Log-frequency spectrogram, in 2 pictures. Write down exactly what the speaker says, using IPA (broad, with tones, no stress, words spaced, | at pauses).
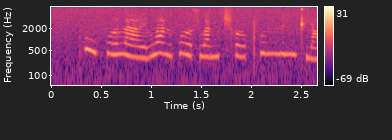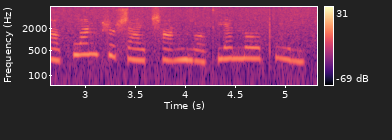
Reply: pʰu˥˨fɤ˨˦ la˨˩ɪ̯lwɑ˥˨ŋ pɤ˥˨swa˨˦nʈ͡ʂʰɤ˨˦pʰu˦ n̪i˦ŋt̪ʰjɑ˨˩ʊ̯ pʰwɑ˦ŋʈ͡ʂu˨ ʂa˨˩ɪ̯ ʈ͡ʂʰɑ˨˦ŋmjo˨˩ʊ̯t̪ʰɥɛ˦ n̪o˦ʊ̯pʰi˥˨n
